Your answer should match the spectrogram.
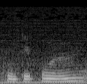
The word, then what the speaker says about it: contemporânea: A antepenúltima sílaba tônica, que é acentuada, e a contemporânea é uma palavra paroxítona, terminada com ditongo.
